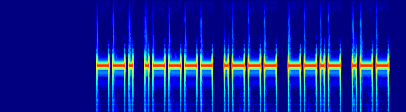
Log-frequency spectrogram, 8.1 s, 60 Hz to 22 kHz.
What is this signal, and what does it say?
Morse code, heard as a keyed tone, about 15 wpm, 700 Hz. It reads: G1JQW
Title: DXCC-100 Call Signs - 5 Characters - Repeated 3x - 15wpm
